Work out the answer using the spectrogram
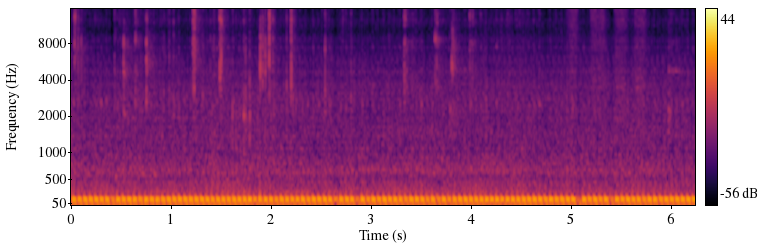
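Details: Old Lexmoto small single-cylinder motorcycle with missing parts, revived after carb cleaning, left idling five minutes to circulate oil: steady even low putter, regular beat, no knocks or misfires; normal idle.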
